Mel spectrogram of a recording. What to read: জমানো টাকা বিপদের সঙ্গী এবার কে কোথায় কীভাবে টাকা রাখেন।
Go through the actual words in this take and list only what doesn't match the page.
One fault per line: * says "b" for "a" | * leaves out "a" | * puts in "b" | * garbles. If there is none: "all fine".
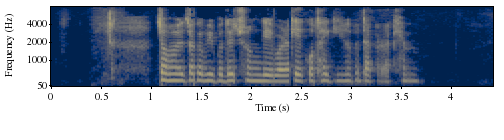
all fine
